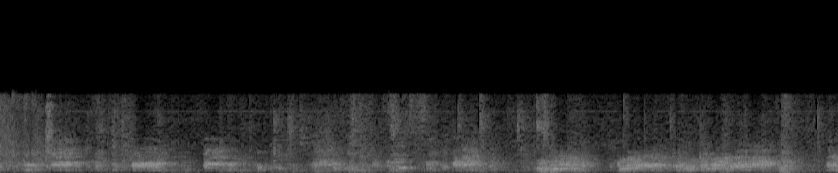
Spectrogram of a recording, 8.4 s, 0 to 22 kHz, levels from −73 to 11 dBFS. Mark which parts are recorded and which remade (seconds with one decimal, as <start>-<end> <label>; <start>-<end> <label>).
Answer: 0.0-8.4 recorded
